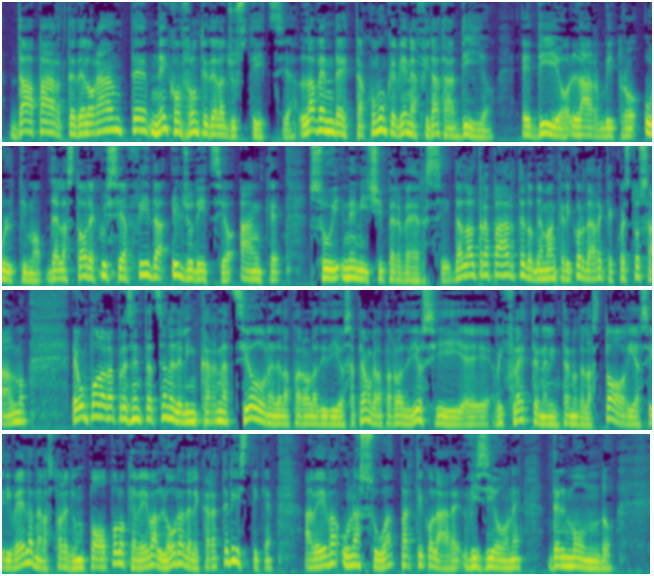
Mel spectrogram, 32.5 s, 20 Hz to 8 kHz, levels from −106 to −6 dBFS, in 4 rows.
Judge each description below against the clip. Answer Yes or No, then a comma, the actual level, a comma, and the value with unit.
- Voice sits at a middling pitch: No, low, 130 Hz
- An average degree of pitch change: No, wide, 5.7 semitones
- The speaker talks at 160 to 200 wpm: No, average, 145 wpm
